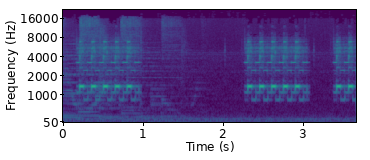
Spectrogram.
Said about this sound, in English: Oh, she's ringing me now anyways.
